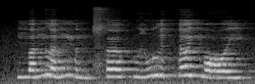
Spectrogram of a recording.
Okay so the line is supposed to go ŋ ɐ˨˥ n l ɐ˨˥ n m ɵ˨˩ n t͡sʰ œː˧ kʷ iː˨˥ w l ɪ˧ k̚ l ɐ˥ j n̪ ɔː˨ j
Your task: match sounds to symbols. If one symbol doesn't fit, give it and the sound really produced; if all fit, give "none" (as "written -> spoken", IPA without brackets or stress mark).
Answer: none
